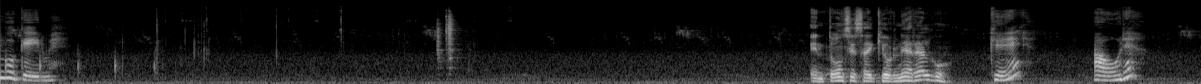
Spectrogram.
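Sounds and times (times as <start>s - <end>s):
sharp rattling click: 4.1s - 4.8s.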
